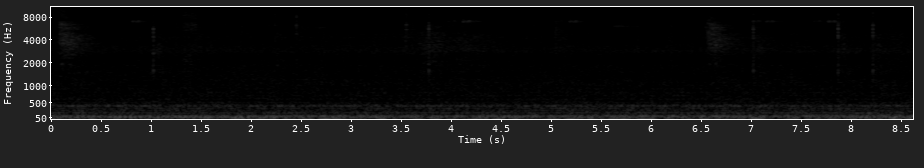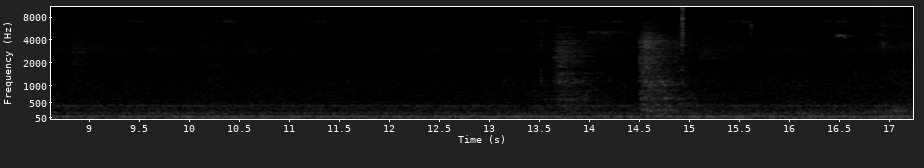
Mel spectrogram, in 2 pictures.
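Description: Fingers tap softly on a laptop keyboard.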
